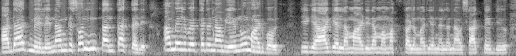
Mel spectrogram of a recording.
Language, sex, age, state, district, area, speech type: Kannada, female, 60+, Karnataka, Udupi, rural, spontaneous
